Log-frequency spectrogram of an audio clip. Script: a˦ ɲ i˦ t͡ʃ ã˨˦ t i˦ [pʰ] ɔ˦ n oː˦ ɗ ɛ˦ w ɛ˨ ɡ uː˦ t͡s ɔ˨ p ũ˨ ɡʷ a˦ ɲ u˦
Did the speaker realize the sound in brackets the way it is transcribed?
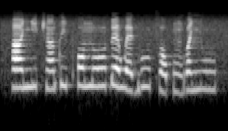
yes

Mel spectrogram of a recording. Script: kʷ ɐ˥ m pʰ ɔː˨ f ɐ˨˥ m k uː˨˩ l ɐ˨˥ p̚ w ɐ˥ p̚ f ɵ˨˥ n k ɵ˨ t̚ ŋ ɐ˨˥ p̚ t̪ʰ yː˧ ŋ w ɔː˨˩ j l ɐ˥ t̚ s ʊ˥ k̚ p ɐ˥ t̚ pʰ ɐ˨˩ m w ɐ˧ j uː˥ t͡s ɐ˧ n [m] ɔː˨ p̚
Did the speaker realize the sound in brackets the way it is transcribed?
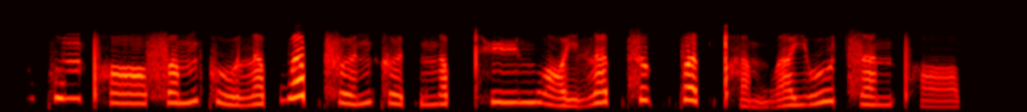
no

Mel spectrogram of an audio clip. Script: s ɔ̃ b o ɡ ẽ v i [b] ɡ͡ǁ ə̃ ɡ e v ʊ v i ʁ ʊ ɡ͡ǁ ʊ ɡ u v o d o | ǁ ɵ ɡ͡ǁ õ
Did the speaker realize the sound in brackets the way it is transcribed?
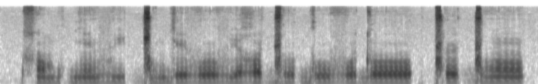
no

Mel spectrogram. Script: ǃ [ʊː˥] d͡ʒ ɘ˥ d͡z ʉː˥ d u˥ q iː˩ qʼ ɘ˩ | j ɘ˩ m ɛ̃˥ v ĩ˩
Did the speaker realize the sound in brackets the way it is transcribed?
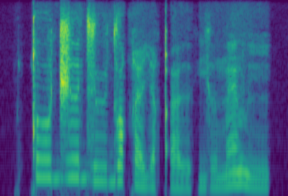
yes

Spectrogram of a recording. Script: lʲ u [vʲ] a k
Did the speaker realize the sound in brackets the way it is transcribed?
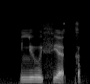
no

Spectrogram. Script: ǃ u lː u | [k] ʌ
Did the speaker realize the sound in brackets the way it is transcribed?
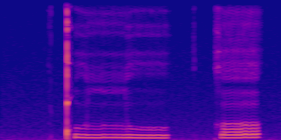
yes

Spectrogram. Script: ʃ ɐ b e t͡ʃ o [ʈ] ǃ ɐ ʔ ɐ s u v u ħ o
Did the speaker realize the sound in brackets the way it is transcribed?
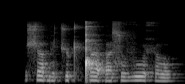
yes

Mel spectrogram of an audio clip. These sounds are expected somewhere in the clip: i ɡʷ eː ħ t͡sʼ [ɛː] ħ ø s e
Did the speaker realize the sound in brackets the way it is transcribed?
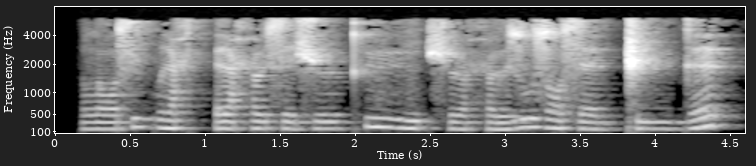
no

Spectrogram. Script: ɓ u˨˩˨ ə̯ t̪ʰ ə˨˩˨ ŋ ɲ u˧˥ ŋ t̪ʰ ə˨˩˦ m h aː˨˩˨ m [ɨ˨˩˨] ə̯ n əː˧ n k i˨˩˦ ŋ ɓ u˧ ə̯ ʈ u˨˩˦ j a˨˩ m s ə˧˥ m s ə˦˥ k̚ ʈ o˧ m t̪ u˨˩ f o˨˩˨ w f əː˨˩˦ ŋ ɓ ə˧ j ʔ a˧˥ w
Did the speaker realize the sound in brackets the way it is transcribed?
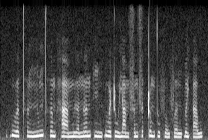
yes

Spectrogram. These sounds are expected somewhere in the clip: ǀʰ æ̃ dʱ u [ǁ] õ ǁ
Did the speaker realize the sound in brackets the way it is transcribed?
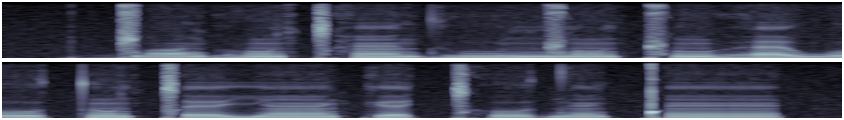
no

